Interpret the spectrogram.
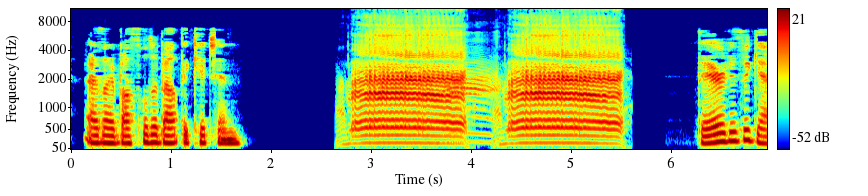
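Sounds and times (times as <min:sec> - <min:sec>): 
speech: 0:00.1 - 0:01.8, 0:06.3 - 0:06.9
sheep bleating: 0:02.7 - 0:05.6.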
